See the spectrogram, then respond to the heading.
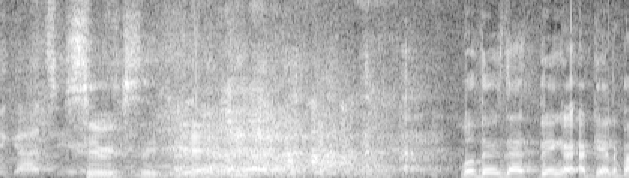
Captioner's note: audience laughing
